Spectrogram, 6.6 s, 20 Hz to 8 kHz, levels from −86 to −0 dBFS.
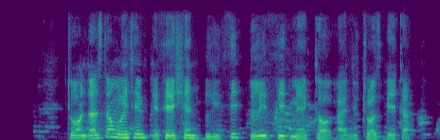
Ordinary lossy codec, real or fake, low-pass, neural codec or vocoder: AAC, 48 kbps; fake; 7.2 kHz; codec, 44.1 kHz, 7.8 kbps, Pupu-Codec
